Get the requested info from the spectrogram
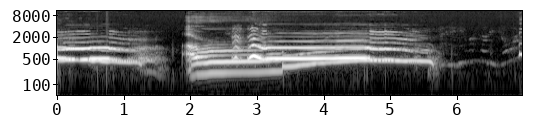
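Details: Westie dog howling in long sustained tones, one phrase sliding up with a wavering middle section and harmonics stacked above, ending in a falling tail and a short pause before another howl begins.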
